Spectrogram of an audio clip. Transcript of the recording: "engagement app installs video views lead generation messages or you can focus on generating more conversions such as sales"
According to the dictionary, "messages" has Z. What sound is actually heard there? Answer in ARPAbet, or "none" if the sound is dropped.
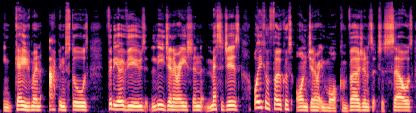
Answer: Z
